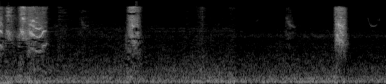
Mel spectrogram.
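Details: Calls of a female double-collared seedeater, used to stimulate males: a scratchy high burst at the start, then two clear sharp chips about two seconds apart and a few faint softer notes between them.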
